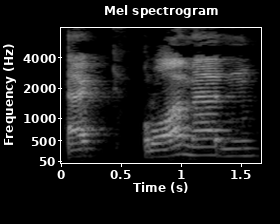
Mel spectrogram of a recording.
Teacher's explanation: You're going to have the little click on the kaf.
